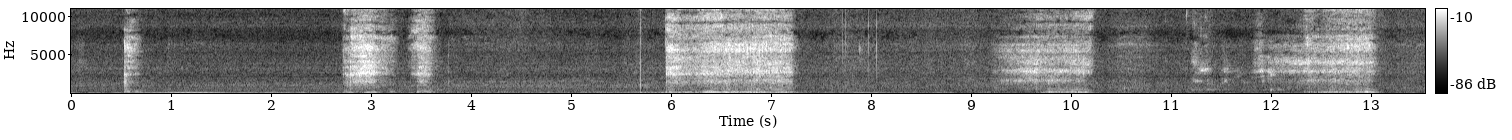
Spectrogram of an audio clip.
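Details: A female Rottweiler sleeps with eyes open and tongue half out, snoring like a human in deep, rattling breaths with breathy, hissing exhalations between them.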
